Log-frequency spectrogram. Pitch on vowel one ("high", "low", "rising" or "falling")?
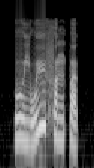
low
